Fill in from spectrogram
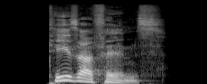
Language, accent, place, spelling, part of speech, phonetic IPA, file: German, Germany, Berlin, Tesafilms, noun, [ˈteːzaˌfɪlms], De-Tesafilms.ogg
- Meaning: genitive singular of Tesafilm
